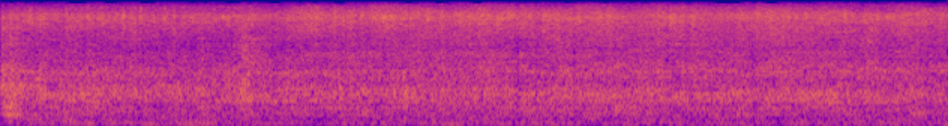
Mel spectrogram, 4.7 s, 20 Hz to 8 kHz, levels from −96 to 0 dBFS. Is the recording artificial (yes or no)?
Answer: yes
